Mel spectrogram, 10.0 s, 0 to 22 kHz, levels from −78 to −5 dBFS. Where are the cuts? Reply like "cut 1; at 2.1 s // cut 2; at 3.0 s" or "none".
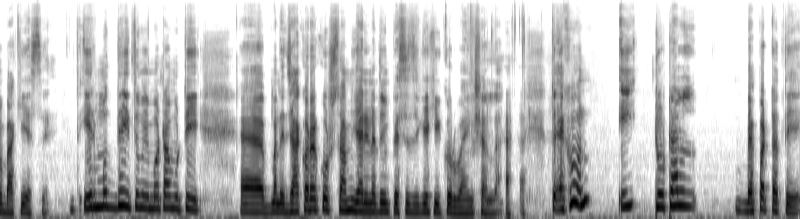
none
